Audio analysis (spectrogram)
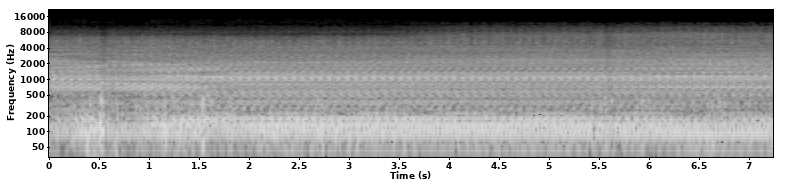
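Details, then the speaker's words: Detroit 4-53TIB two-stroke diesel, fully rebuilt to Silver Series after a busted liner, warm idle at the shop at -7: loud steady drone with an even beat throughout; runs smooth and healthy. "I rebuilt the whole engine put it into a silver series and uh it's been Golden man this thing runs so nice it's uh just beautiful"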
